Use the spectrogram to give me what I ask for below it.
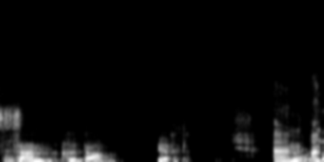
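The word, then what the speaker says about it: Saenredam: And there's a Sarandam. Is that how we pronounce that? Sanredam.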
